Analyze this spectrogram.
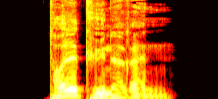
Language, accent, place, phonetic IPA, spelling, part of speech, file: German, Germany, Berlin, [ˈtɔlˌkyːnəʁən], tollkühneren, adjective, De-tollkühneren.ogg
- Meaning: inflection of tollkühn: 1. strong genitive masculine/neuter singular comparative degree 2. weak/mixed genitive/dative all-gender singular comparative degree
